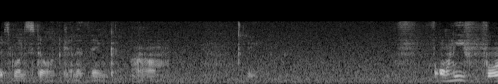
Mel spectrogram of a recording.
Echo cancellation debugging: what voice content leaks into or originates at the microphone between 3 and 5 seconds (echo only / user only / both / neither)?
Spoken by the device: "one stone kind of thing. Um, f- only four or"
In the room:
echo only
